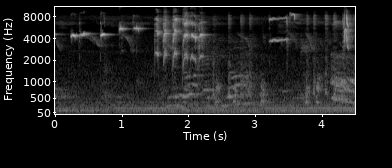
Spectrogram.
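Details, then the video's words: An olive-backed sunbird aged six years sings to provoke rivals: short thin whistled notes open the phrase, followed by a dense burst of buzzy chirping and later sparse high notes. "KONIN DACOK UMUR 6 TAHUN " kolibri ninja ngobra 100% bikin lawan EMOSI ....!!!"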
